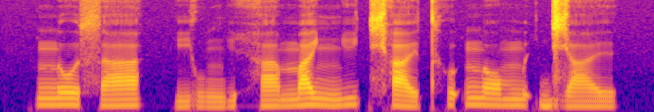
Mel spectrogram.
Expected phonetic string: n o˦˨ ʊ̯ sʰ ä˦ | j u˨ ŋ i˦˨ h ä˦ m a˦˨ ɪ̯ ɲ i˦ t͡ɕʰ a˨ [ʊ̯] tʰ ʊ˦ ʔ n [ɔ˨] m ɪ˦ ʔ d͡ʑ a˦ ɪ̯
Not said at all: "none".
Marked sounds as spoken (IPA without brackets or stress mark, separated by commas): ɪ̯, ɔ˦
